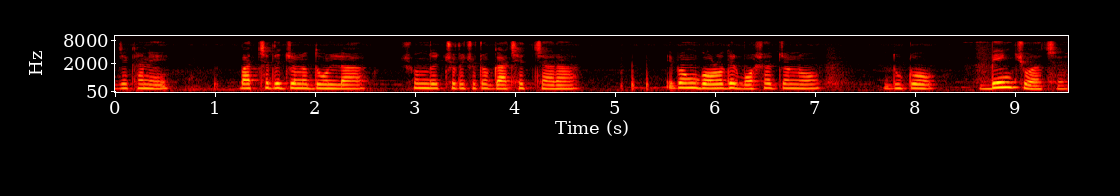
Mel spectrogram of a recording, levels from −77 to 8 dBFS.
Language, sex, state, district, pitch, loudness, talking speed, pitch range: Bengali, female, West Bengal, Paschim Medinipur, 240 Hz, -26 LUFS, 105 wpm, 225-250 Hz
